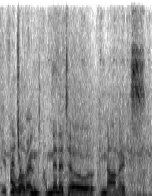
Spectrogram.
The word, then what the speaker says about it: Minato: sounds like you feelin minato nah mcc's was that how you say his name yeah Minato mean it so it was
